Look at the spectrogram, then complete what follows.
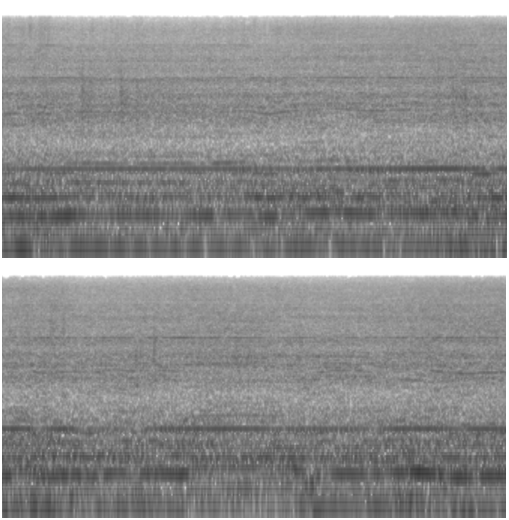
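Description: Shark Navigator upright vacuum cleaner running steadily, a continuous motor hum over a suction hiss, while it is pushed back and forth across carpet.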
